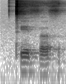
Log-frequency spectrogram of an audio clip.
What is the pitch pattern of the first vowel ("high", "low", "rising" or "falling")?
low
